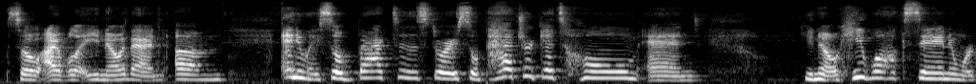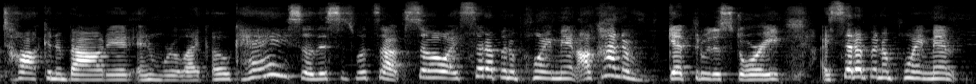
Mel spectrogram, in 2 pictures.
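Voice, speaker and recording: A young woman vlogger telling a personal story in a casual, animated way, laughing often. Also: a little high, normal speed.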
